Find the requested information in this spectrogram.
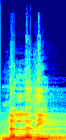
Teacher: اس کو لام کو نون کے ساتھ ملا کے پڑھیں گے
